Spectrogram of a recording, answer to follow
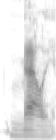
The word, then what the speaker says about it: Mahle: Uh it's Mahle actually is how you pronounce it.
